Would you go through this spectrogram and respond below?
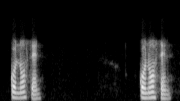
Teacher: Make sure that you're putting that emphasis on the second to last syllable. So not conocen, but conocen.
